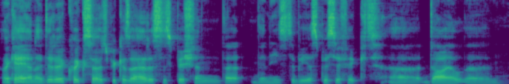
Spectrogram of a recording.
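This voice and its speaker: A man casually walking through software on his screen, thinking aloud with halting fillers and restarts. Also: medium pitch, fairly even intonation. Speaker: video creator testing software. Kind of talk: casual screen-recording walkthrough.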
